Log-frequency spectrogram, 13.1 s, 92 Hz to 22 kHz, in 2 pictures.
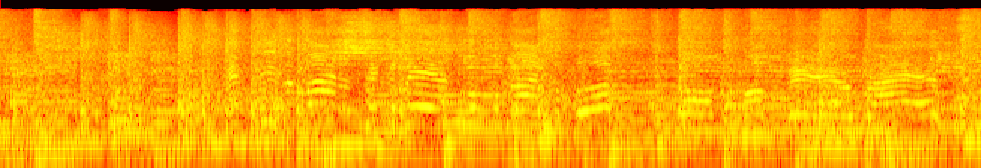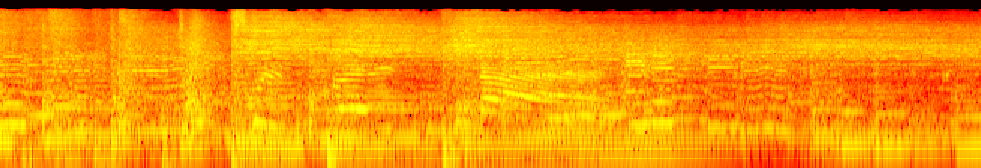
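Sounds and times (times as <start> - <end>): drums: 0.0 - 13.0
lead instrument bending notes: 1.5 - 7.7.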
